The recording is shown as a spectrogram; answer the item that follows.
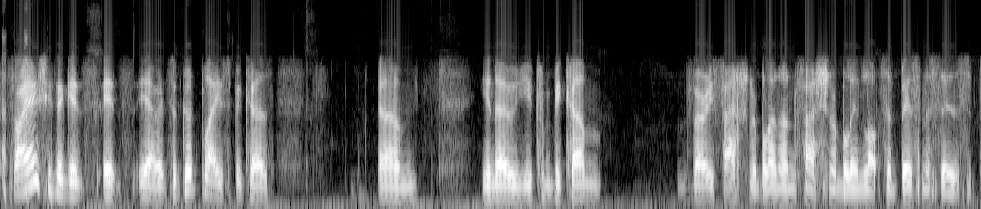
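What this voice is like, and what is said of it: Speaks with a noticeable accent. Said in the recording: “The one with the accent”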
